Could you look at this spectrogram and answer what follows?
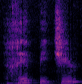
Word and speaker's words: repetir: In English, when I have the letter R, the pronunciation is repeat, ruler, road, okay? In Portuguese, it's more like the sound of the letter H in the word hot.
